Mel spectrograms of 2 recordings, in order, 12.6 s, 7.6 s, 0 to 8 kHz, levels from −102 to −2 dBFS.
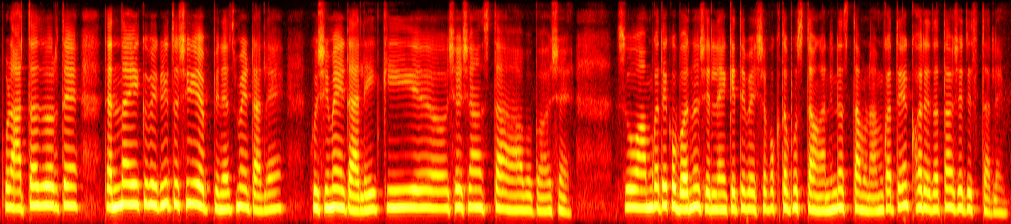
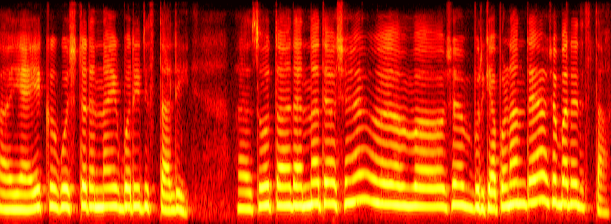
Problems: background sounds at intervals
